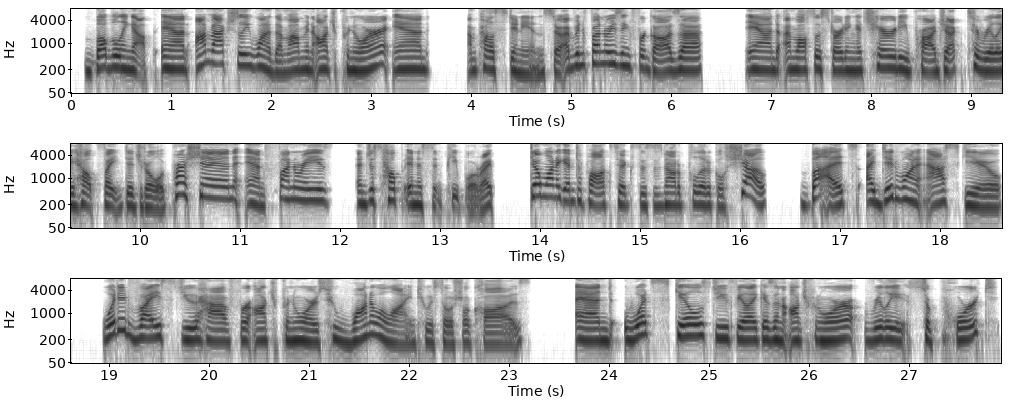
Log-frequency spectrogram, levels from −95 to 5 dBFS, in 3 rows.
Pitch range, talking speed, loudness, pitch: 195-235 Hz, 185 wpm, -20 LUFS, 205 Hz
